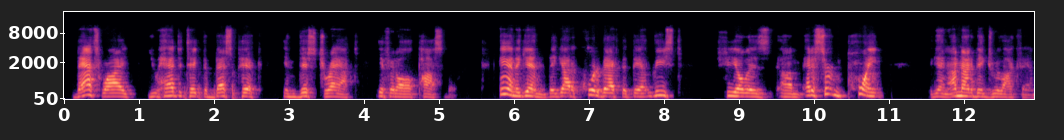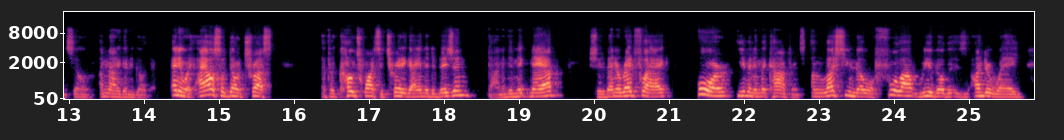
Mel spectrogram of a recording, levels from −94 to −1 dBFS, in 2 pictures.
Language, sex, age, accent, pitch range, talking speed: English, male, 50-69, American, 140-190 Hz, 200 wpm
